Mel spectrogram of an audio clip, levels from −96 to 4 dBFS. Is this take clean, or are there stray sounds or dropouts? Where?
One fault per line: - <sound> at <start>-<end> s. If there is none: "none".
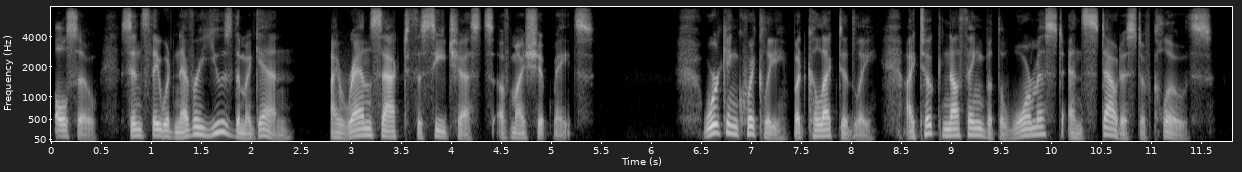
none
